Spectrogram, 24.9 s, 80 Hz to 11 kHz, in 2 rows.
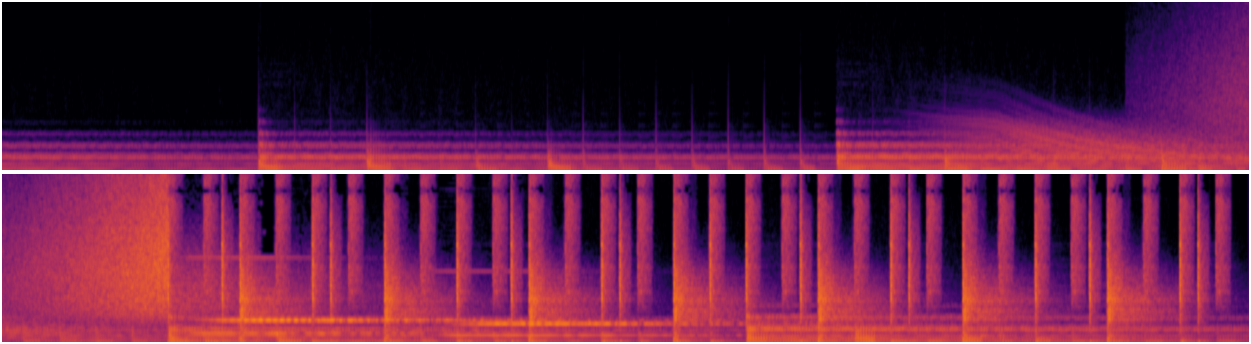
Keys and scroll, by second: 1.5 space, 2.3 BackSpace, 3.3 space, 6.3 space, 7.6 space, 13.6 typing, 15.0-15.9 typing, 18.9-20.1 typing, 21.8 space.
